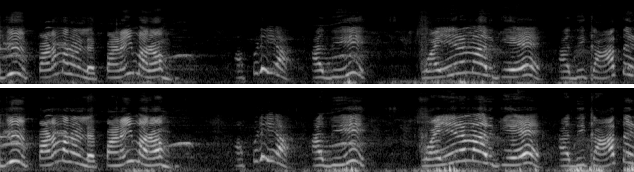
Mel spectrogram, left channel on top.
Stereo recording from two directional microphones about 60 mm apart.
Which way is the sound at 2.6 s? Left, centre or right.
Right.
